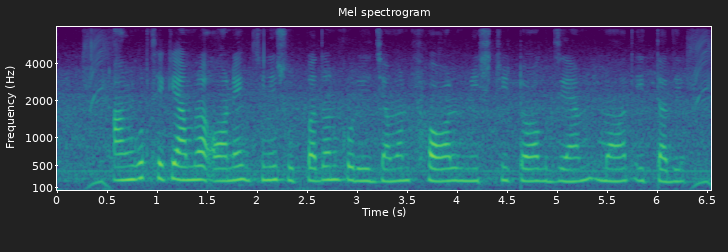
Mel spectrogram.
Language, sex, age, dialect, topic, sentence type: Bengali, female, 25-30, Northern/Varendri, agriculture, statement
